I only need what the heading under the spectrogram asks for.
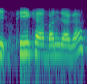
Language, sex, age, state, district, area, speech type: Urdu, female, 45-60, Bihar, Gaya, urban, conversation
